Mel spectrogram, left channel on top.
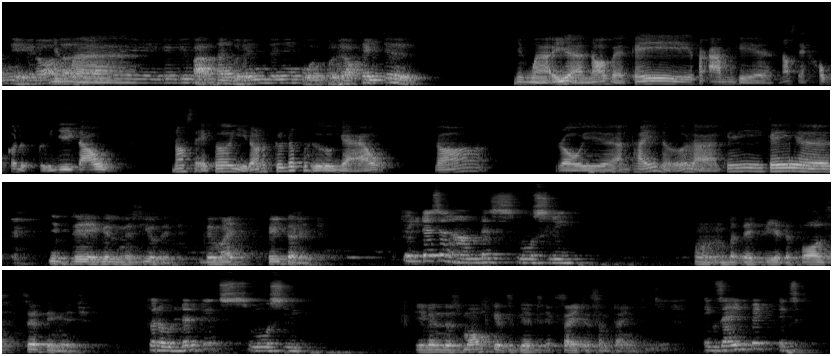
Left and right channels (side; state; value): both; different; correlation -0.02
